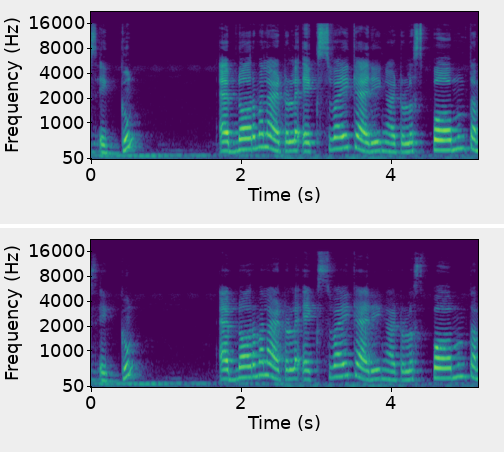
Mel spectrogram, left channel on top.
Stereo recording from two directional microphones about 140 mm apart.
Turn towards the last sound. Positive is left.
turn(degrees=45)  # may be behind; listen again after turning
